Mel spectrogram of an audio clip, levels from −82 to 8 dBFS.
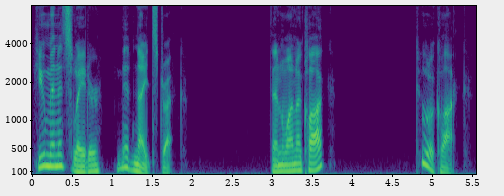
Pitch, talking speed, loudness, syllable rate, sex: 130 Hz, 110 wpm, -16 LUFS, 5.4 syllables/s, male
